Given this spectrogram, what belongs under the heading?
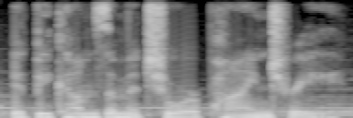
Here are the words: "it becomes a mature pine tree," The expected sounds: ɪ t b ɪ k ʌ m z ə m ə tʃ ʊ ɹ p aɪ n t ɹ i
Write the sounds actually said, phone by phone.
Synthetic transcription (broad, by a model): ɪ t b ɪ k ʌ m z ə m ə tʃ ʊ ɹ p aɪ n t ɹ i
